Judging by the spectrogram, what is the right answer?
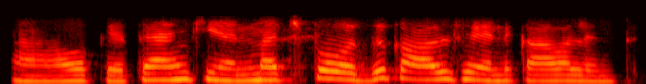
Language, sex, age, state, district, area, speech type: Telugu, female, 18-30, Andhra Pradesh, Krishna, urban, conversation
